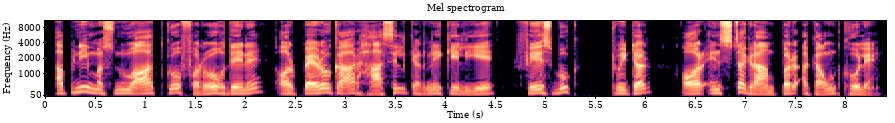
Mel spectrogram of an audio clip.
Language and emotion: Urdu, neutral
